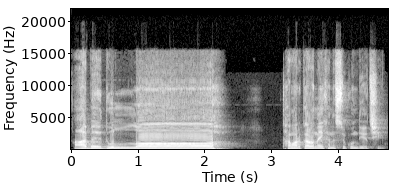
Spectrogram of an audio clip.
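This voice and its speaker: A male recitation teacher with a Bangladeshi Bengali accent and a somewhat high voice. He lays out each rule patiently, then draws the example words out slowly for his students to echo back. The delivery is an unhurried, step-by-step lesson. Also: darkish tone.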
